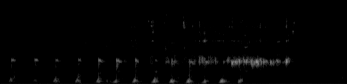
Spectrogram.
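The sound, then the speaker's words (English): Whiskey glugs out of a bottle into a glass in quick, rhythmic gulps that speed up and blend into a steady pour, then stop abruptly. No one speaks. “Is there a special way to pour it here? No. Okay, just gonna pour it.”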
